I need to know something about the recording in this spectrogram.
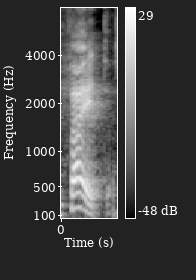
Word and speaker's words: fête: So you heard the way I pronounced that the old way. But since the softening, it has been fête.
